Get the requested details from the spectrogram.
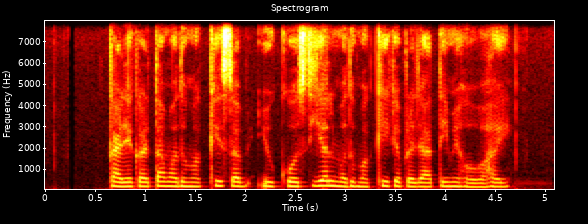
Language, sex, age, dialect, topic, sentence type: Magahi, female, 25-30, Southern, agriculture, statement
